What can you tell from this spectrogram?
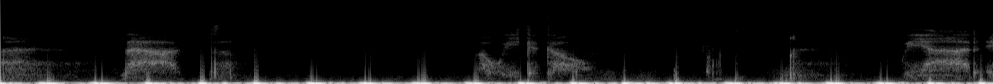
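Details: Own heartbeat recorded while recovering from yardwork, felt pounding in the chest: fast, regular, deep thumps near 115–120 per minute with whispering over them; rapid heartbeat after exertion (sinus tachycardia).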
